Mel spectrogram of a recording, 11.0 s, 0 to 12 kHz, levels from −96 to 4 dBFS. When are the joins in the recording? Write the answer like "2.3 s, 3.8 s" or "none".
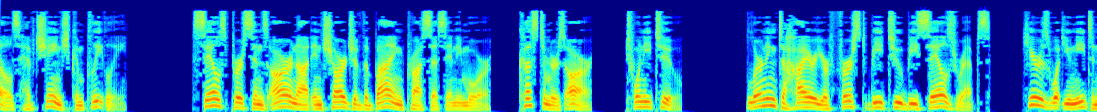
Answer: none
